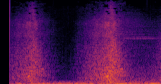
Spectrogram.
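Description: Logo-intro sound design: two whoosh sound effects, each swelling and fading, about half a second in and again near the end, over a steady deep bass rumble that starts abruptly just after the opening.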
